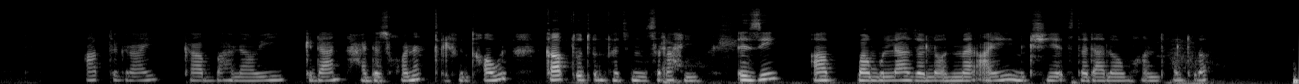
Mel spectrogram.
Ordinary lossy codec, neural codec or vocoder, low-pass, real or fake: Opus, 64 kbps; none; 14.4 kHz; real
